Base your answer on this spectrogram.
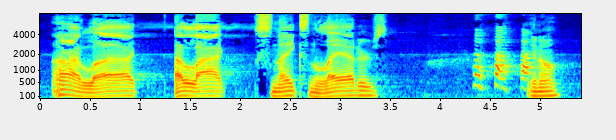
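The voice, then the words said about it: Put-on Texan accent. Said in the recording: “Let's say they're from Texas. ... that was decent.”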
